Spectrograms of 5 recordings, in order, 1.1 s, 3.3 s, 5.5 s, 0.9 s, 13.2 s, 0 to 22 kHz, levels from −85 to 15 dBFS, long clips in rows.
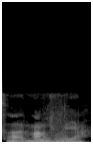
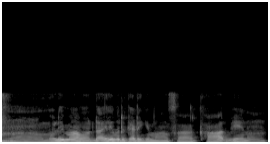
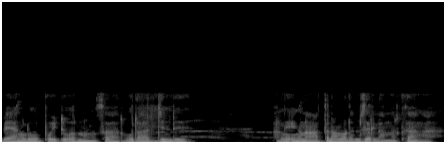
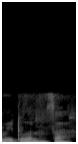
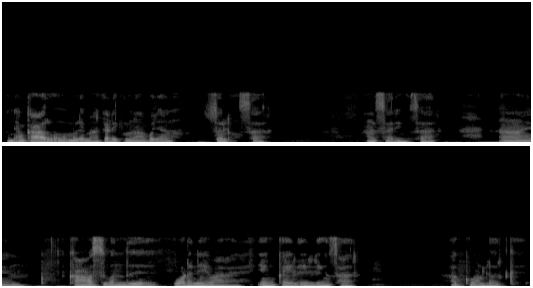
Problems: constant background noise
